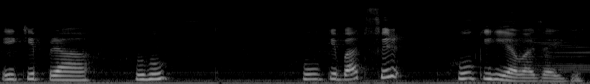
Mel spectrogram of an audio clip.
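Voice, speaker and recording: A woman who teaches chanting of Sanskrit verses. She chants each line slowly, then patiently explains how to pronounce it. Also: on the high side, expressive, dark tone. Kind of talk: slow chanting lesson with spoken explanations.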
